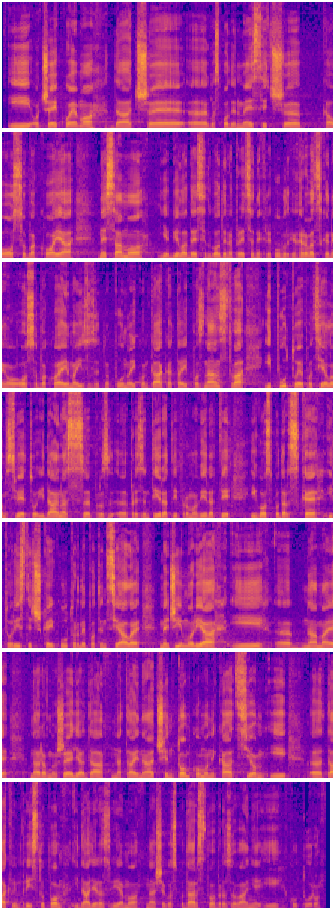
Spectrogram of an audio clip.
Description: Obilazak je nastavljen razgledom Riznice Međimurja, a međimurski župan o posjeti je istaknuo:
